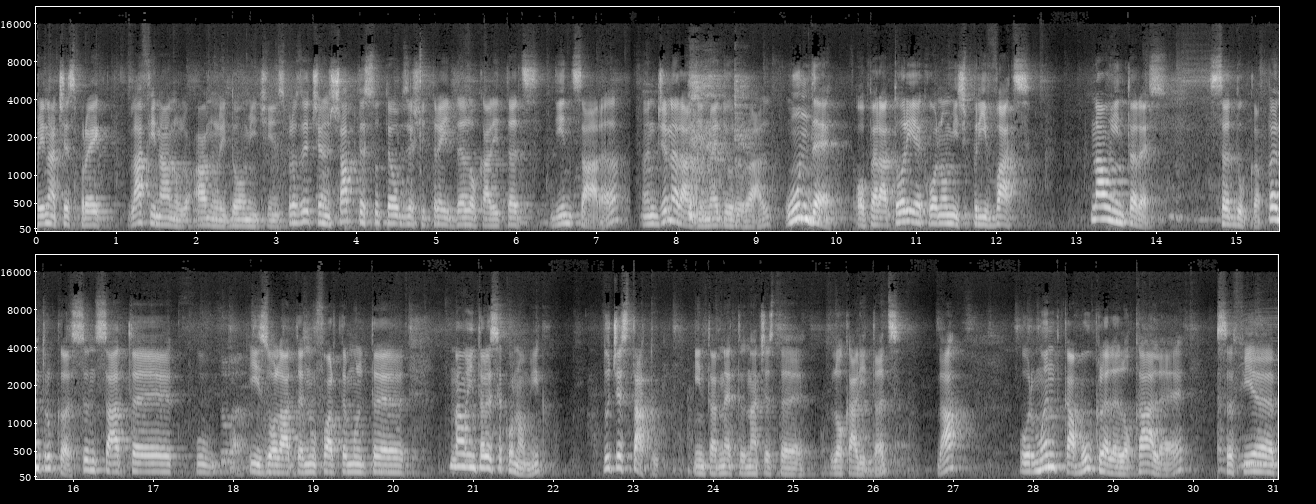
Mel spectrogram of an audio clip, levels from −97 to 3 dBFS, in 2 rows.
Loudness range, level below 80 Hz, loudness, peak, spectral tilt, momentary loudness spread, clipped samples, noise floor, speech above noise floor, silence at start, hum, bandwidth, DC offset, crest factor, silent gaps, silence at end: 4 LU; -58 dBFS; -18 LUFS; -2 dBFS; -3.5 dB/octave; 12 LU; under 0.1%; -48 dBFS; 30 dB; 0 s; none; 16.5 kHz; under 0.1%; 18 dB; none; 0 s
